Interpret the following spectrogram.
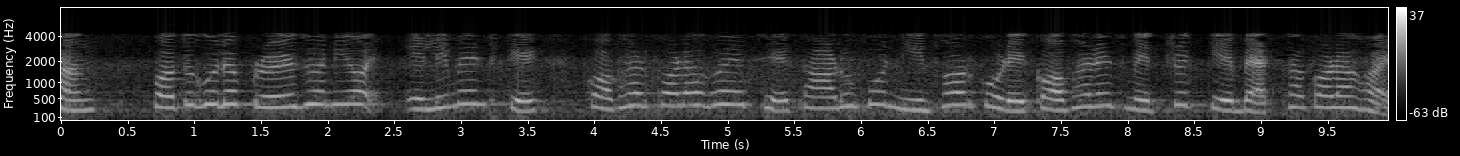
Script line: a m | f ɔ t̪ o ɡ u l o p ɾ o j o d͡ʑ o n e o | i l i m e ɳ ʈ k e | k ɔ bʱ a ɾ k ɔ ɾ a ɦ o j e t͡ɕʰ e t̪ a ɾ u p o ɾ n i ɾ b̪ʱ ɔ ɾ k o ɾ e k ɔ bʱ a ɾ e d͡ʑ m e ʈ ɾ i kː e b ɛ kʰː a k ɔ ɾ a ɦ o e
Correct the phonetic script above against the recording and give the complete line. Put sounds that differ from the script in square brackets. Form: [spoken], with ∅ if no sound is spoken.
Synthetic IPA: a [ŋ] | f ɔ t̪ o ɡ u l o p ɾ o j o d͡ʑ o n [i] o | [e] l i m e ɳ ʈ k e | k ɔ bʱ a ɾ k ɔ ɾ a ɦ o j e t͡ɕʰ e t̪ a ɾ u p o ɾ n i ɾ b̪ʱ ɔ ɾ k o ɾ e k ɔ bʱ a ɾ e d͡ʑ m e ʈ ɾ i kː e b ɛ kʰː a k ɔ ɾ a ɦ [ɔ] e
